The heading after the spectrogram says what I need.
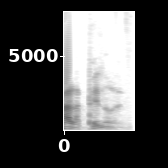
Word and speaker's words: jalapeños: Oui, c'est un J, pas un R. Ouais, c'est jalapeños.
